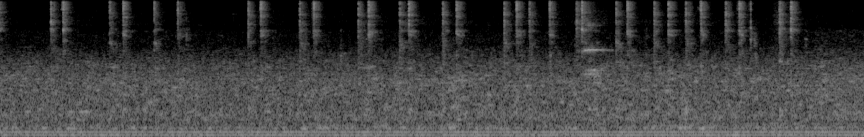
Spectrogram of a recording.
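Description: Faint computer mouse clicks in quick, irregular runs, the sound of points being placed one after another while digitizing an embroidery outline, over a faint steady low hum.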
